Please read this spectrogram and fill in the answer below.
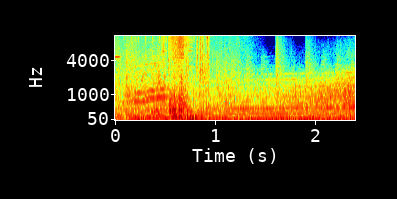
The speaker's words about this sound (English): The car leaves.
